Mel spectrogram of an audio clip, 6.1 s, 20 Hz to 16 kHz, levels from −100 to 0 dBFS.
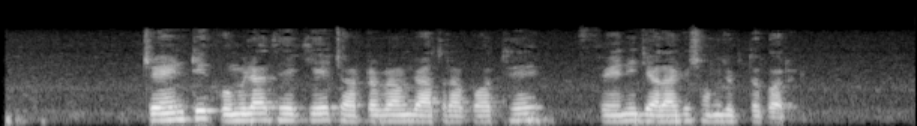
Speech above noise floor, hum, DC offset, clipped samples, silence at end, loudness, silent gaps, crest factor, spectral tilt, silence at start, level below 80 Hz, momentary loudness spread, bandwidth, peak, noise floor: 38 dB; none; under 0.1%; under 0.1%; 0.85 s; -17 LUFS; none; 16 dB; -8.5 dB/octave; 0.05 s; -56 dBFS; 9 LU; 7.2 kHz; -2 dBFS; -54 dBFS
